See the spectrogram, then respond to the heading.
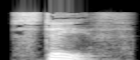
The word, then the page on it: staith: British English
